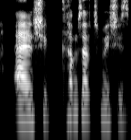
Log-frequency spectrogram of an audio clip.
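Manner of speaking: ordinary delivery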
